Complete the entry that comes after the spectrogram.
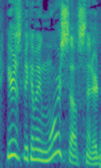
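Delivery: ordinary delivery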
